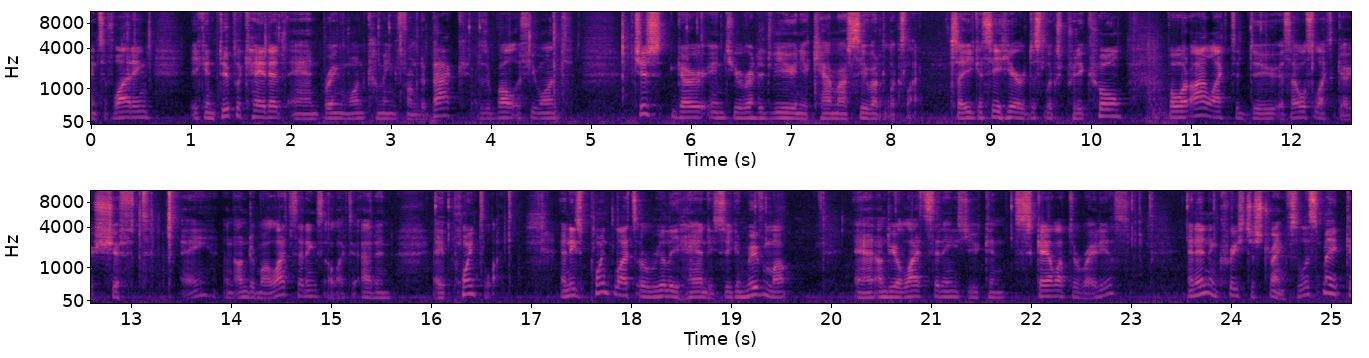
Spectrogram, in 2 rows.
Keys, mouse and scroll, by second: 1.8 shift+d, 3.0 click, 3.1 r, 3.8 click, 4.6 KP_0, 5.3 z, 6.9 scroll up 1, 11.1 z, 11.8 scroll up 1, 13.3 shift+a, 17.4 g, 19.3 click, 21.8-25.2 drag.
